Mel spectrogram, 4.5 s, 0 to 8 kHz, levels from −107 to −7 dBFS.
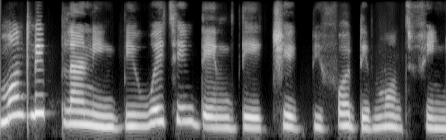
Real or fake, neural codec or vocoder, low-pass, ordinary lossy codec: fake; codec, 16 kHz, 2 kbps, X-Codec, HuBERT features, trained on balanced general audio; none; none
